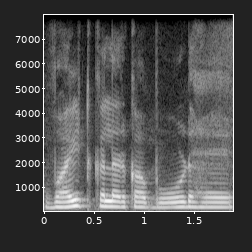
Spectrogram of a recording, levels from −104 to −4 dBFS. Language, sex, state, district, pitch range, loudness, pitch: Hindi, female, Uttar Pradesh, Shamli, 195-215 Hz, -16 LUFS, 200 Hz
